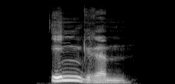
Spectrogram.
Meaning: rage; ire
- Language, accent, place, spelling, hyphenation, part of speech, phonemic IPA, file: German, Germany, Berlin, Ingrimm, In‧grimm, noun, /ˈɪŋɡʁɪm/, De-Ingrimm.ogg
